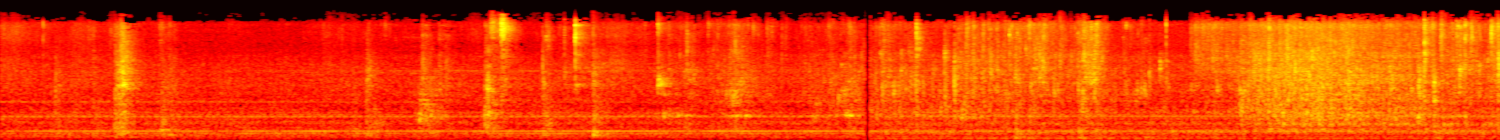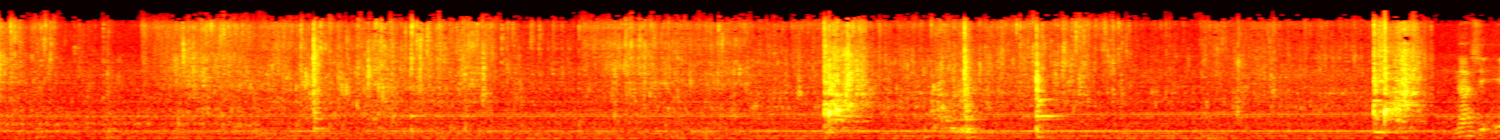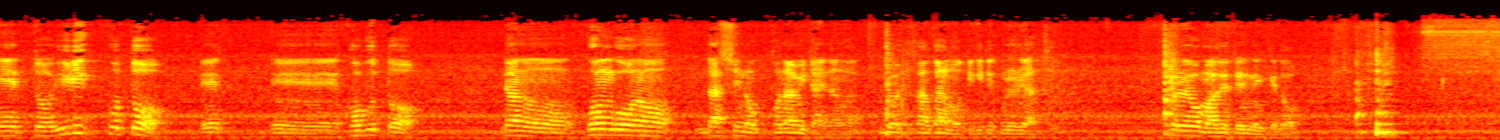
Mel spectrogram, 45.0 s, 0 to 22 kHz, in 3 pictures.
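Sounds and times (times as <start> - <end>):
kitchen hum: 4.2 - 31.5
liquid pouring and splashing: 8.7 - 28.8.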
